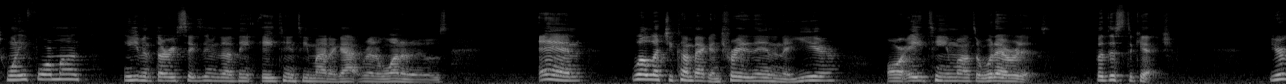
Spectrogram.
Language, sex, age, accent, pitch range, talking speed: English, male, 30-49, American, 125-180 Hz, 205 wpm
